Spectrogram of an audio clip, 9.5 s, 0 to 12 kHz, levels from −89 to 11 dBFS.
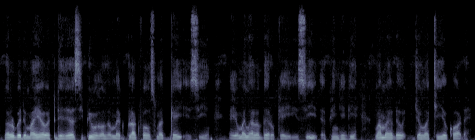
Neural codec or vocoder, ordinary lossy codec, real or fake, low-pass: codec, 24 kHz, 0.9 kbps, WavTokenizer, medium speech release version 2; Opus, 64 kbps; fake; 10.8 kHz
